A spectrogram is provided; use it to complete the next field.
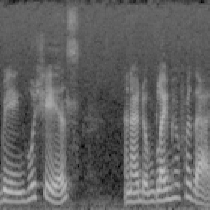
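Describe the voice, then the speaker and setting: In a Filipino accent, a woman speaks at a moderate pace with ordinary pitch variation. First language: Filipino language. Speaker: oral history interviewee. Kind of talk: interview testimony.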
